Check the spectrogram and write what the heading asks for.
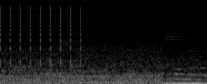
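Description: Faint rapid ticking, about ten clicks a second, that stops about a second in; a low hum comes up near the end.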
